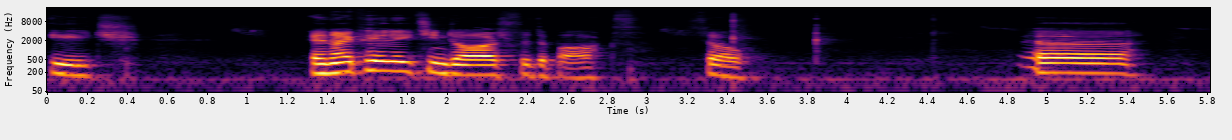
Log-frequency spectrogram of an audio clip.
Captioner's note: happy snapping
